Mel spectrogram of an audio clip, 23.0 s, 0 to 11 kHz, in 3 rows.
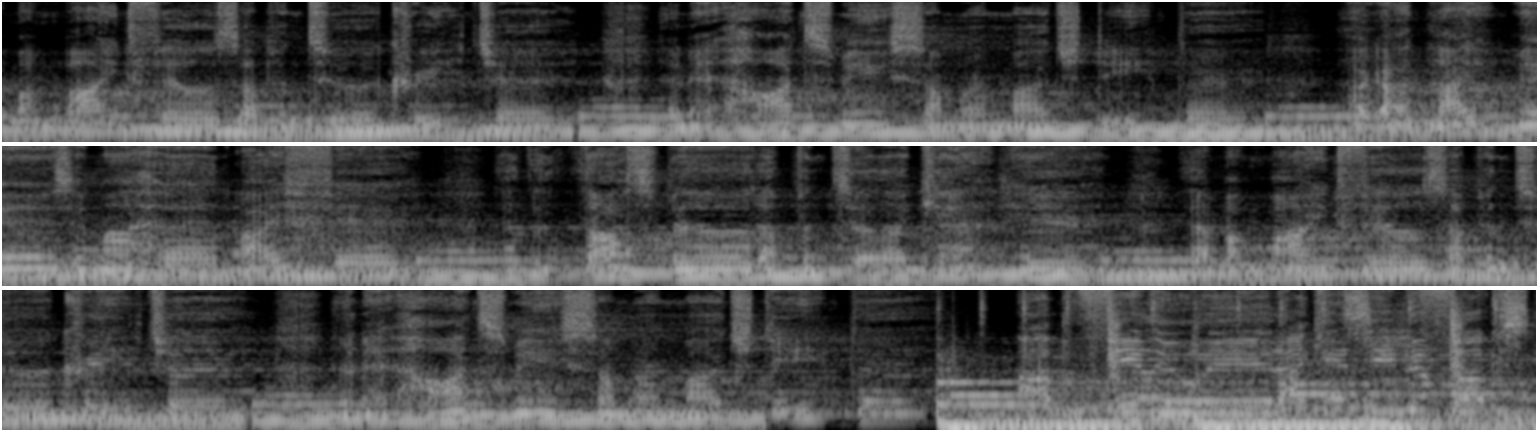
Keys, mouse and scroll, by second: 4.8 right click, 9.7 double click, 12.8 double click, 14.9-16.2 typing, 18.0 ctrl+a, 18.6 ctrl+v, 20.2 ctrl+a.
